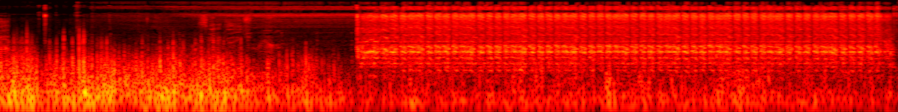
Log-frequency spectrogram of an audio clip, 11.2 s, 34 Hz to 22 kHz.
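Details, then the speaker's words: Nissan R33 Skyline RB25DET during compression test, battery booster connected: starter churns slowly with labouring strokes for about four seconds then stops; reading dropped to 80 psi, owner suspects weak battery. "sounds like it's dying a bit now think it went back down to 80 yeah it did I think it's a battery"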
